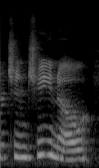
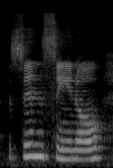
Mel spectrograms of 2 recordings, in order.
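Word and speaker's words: Minccino: So, like, you apply the Italian way of pronouncing it like you would a cappuccino.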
